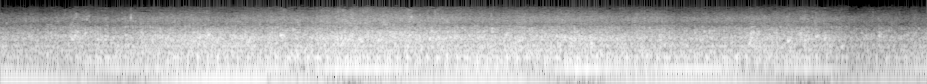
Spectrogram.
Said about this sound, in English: Must we go so fast? Fast. This is not fast, senor. We break the record soon. This the most powerful boat in all Venice.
